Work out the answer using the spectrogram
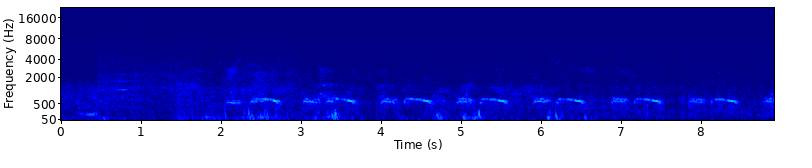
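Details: Spotted dove calling during trapping with a decoy. Low, mellow coo phrases, each a short note run into a longer downslurred coo, repeat roughly once a second, with faint low background noise.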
